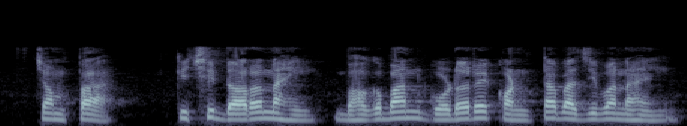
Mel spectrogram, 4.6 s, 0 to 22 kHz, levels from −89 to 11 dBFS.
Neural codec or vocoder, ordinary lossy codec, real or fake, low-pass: none; AAC, 48 kbps; real; 5.4 kHz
